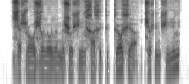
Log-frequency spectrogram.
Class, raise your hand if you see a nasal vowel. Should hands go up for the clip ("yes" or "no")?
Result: no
